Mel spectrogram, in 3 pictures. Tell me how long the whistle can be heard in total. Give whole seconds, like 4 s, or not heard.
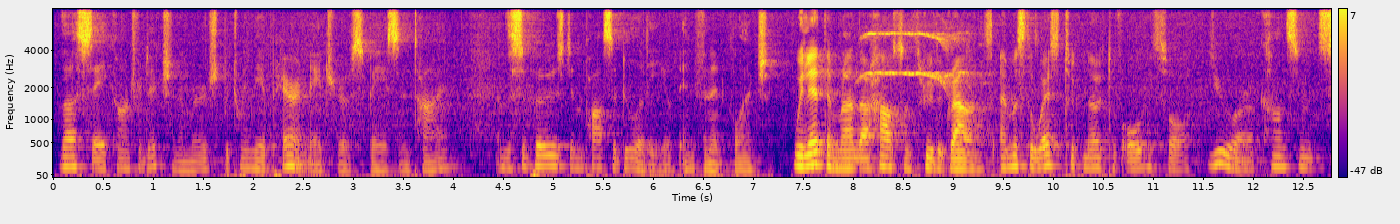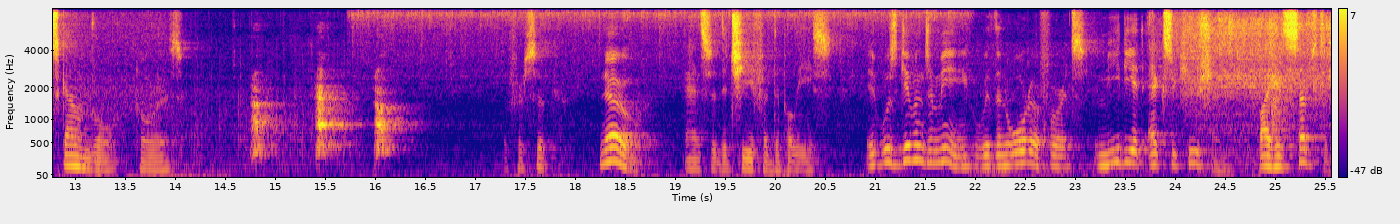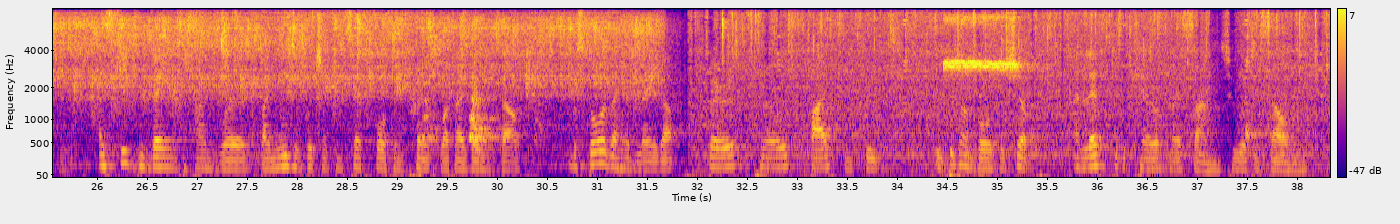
3 s.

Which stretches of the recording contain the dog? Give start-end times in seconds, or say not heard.
14.8-16.1, 29.1-30.4.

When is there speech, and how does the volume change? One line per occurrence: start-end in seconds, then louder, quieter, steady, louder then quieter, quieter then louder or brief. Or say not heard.
0.1-14.3 louder then quieter
17.3-38.1 steady.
